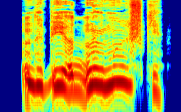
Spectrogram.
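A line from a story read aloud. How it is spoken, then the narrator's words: Sobbing young woman. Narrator (Russian): девушка всхлипнула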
